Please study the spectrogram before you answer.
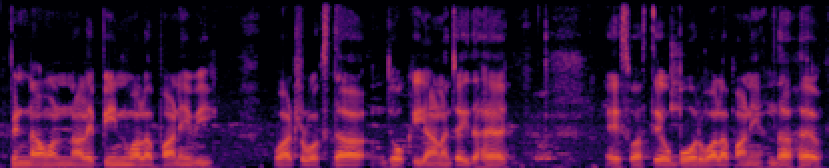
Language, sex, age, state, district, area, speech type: Punjabi, male, 30-45, Punjab, Mansa, urban, spontaneous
